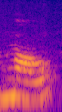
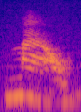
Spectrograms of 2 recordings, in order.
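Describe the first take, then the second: First: The vowel sounds like 'oh'. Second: The vowel sounds like 'ow'. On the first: The speaker calls it wrong. "it's not mo" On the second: The speaker calls it right. "but it's mao"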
